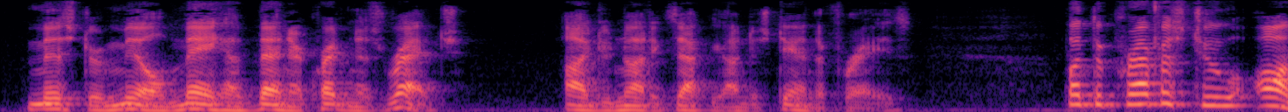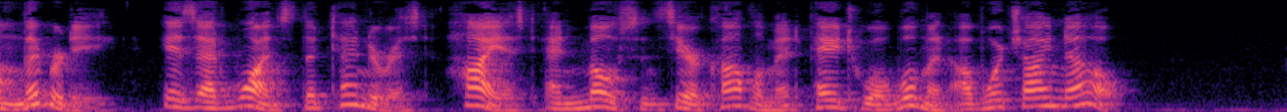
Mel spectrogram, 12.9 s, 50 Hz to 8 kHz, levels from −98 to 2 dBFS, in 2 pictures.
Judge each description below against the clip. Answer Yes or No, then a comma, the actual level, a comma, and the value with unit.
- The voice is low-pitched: No, medium, 145 Hz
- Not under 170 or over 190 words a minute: Yes, average, 180 wpm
